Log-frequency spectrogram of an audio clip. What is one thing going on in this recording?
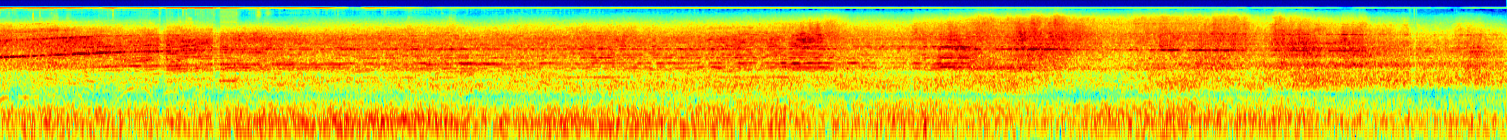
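Jet engines whine with a rising high pitch.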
